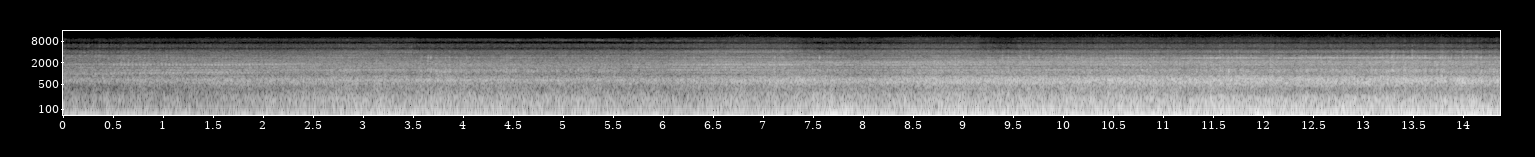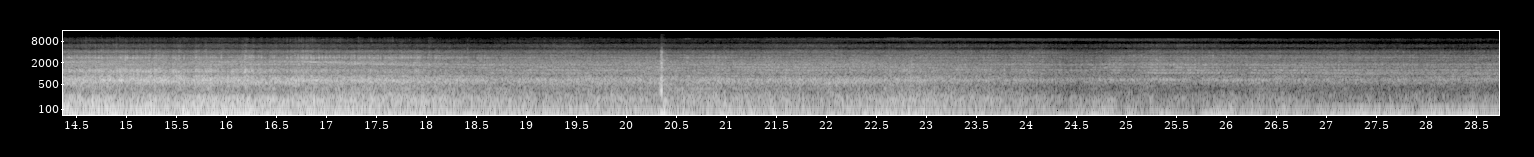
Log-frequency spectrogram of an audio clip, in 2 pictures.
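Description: KTM 390 Adventure's single-cylinder engine under way: it builds speed and gets louder over the first eight seconds, holds at speed, then its pitch falls as the bike slows down through the gears. A steady low wind rumble on the microphone runs underneath.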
